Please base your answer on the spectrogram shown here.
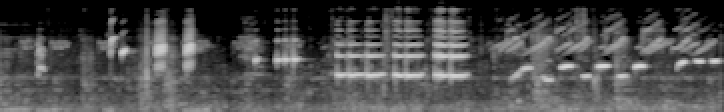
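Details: Asian pied starling song played to trigger a silent starling into singing. Varied phrases: sharp upswept whistles, steady buzzy harmonic notes held in pairs, then a quick series of short rising whistled notes.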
